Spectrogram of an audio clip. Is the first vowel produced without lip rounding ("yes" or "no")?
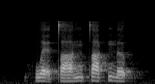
yes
